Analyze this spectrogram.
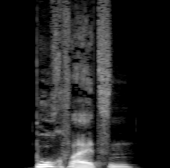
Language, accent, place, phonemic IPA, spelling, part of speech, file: German, Germany, Berlin, /ˈbuːxˌvaɪ̯tsən/, Buchweizen, noun, De-Buchweizen.ogg
- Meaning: buckwheat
